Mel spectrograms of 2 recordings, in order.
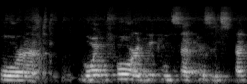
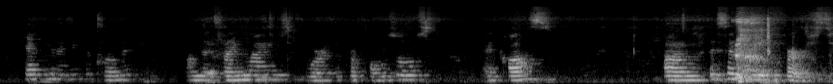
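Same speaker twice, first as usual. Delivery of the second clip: soft voice, too quiet to carry far; 5 dB quieter than usual. In a committee meeting, a member asks ken to comment on the timelines: too quiet. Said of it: "Speak up a little".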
